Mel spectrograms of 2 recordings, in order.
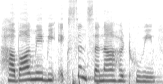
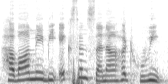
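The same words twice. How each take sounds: No difference in how they are said.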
